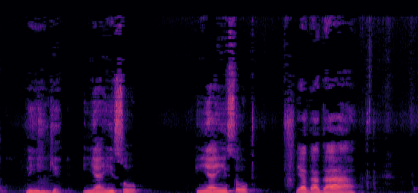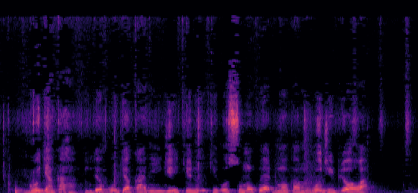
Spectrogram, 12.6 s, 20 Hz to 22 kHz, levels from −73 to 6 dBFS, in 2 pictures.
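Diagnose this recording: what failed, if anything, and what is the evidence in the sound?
The failure is at the codec stage. The likely cause is WMA compression. Across the whole clip the speech carries plainly audible coding damage. Onsets ring and smear, and a washy hiss rises and falls with the sound. A transform codec with long blocks spreads its quantisation noise over tens of milliseconds around each sound. The damage fits a first-generation WMA encoder at around 48 kbps. Content still reaches about 20.1 kHz, so the band was not cut.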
